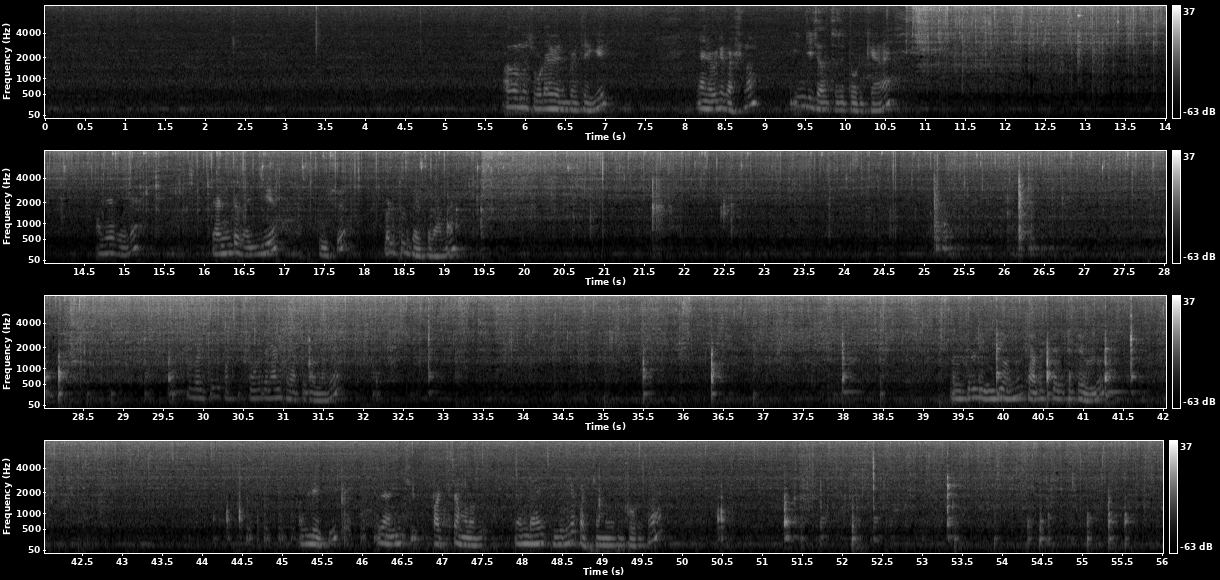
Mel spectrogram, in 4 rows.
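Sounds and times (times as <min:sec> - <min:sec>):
garlic sizzling in hot oil: 0:09.9 - 0:56.0
spatula scraping and tapping a pan: 0:25.1 - 0:26.8, 0:28.0 - 0:30.4, 0:35.0 - 0:37.2, 0:37.8 - 0:38.6, 0:39.7 - 0:41.8, 0:44.1 - 0:45.2, 0:50.4 - 0:52.6, 0:53.2 - 0:55.8.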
